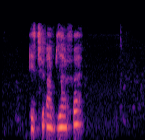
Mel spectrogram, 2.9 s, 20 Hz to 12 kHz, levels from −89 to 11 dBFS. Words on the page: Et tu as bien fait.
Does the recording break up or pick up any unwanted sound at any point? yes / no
no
